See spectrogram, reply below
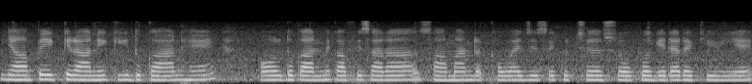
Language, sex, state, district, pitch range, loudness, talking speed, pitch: Hindi, female, Uttar Pradesh, Varanasi, 205-215 Hz, -16 LUFS, 185 wpm, 205 Hz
